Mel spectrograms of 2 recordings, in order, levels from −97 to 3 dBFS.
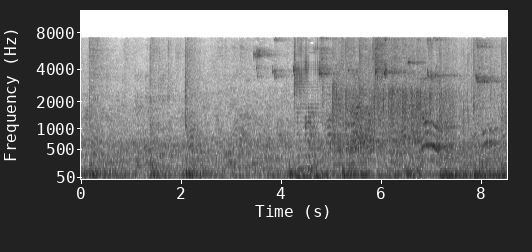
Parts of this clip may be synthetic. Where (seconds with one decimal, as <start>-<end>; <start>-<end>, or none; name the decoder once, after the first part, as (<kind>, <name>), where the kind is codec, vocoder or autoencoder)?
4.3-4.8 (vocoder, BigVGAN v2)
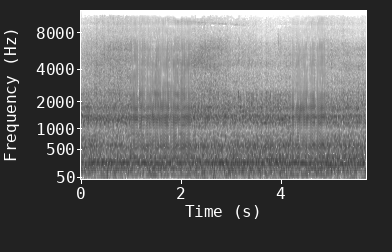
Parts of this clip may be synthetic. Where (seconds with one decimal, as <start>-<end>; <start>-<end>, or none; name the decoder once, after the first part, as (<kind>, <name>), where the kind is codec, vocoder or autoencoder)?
1.0-2.2 (vocoder, BigVGAN v2); 4.2-4.9

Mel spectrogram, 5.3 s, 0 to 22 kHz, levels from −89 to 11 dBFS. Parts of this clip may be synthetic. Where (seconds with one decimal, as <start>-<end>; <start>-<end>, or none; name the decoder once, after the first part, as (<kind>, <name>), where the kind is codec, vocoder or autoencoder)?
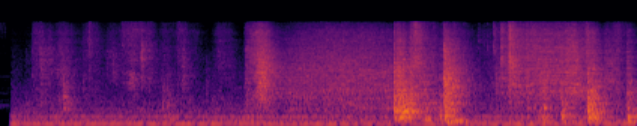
1.9-5.3 (vocoder, Vocos)

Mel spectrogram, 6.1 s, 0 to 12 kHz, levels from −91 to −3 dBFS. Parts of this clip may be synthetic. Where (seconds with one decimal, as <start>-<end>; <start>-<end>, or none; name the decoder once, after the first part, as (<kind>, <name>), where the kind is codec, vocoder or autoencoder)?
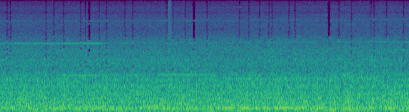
0.0-0.9 (vocoder, Vocos); 1.5-6.1

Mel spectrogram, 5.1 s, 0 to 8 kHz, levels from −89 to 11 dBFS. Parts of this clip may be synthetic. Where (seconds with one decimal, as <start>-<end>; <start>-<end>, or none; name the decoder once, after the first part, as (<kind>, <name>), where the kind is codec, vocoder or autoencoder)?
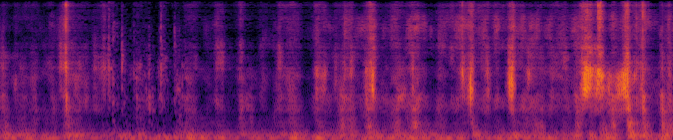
0.0-0.8 (vocoder, Vocos); 1.4-5.1

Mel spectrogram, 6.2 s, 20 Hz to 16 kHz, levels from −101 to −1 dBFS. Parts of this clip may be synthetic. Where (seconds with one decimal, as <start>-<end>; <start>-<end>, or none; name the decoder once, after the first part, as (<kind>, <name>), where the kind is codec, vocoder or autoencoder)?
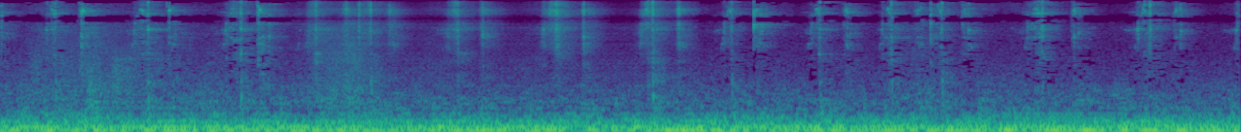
1.5-3.5 (autoencoder, DAC-VAE)

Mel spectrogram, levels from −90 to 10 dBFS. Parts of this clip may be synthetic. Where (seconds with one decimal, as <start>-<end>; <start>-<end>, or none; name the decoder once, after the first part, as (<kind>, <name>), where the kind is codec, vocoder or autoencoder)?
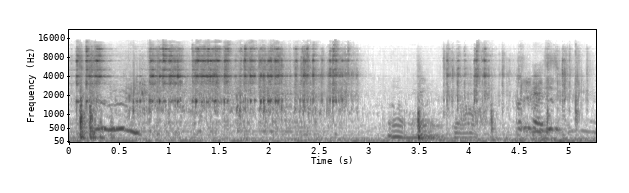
0.0-5.3 (vocoder, BigVGAN v2)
